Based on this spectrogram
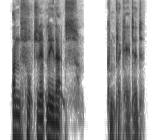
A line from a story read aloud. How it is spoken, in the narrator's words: she said quietly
